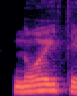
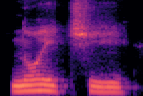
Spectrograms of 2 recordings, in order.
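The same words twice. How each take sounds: First: The t is pronounced as a plain t. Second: The t is softened into a ch sound. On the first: This is a regional pronunciation, mainly from the south. "existem pessoas ... que falam noite, principalmente no sul" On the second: This is the standard pronunciation most often heard. "Esse é o standard, ... palatalization"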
